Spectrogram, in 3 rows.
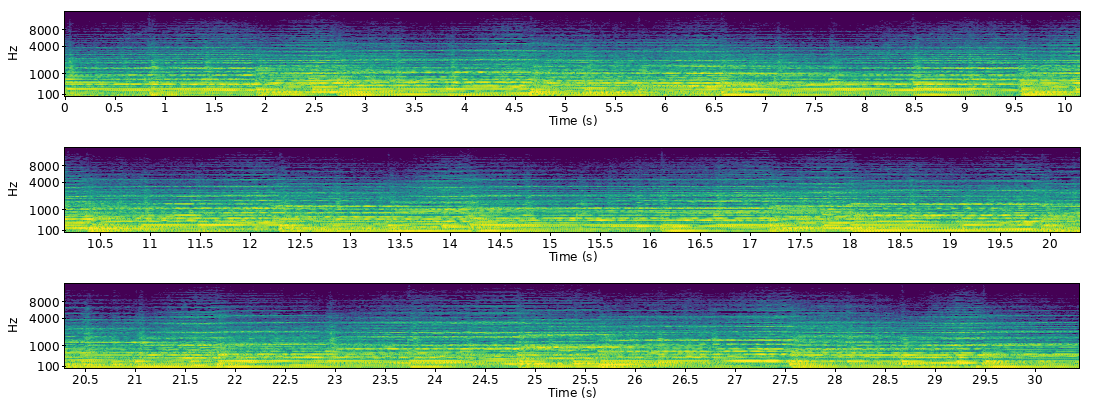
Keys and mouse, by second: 1.1 j, 3.2 click, 3.7 shift+click, 4.7 j, 8.2 k, 9.4 click, 10.1 click, 10.7 Return, 12.1 shift+click, 13.3 k, 14.0 Escape, 14.7 j, 15.1 2, 16.0 shift+click, 16.5 ctrl+x, 20.2 ctrl+x, 21.6 ctrl+x, 22.5 1, 24.0 j, 24.4 click, 24.9 shift+click, 25.8 j.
